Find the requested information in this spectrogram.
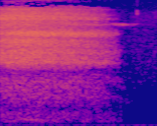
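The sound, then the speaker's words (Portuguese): A deep breath drawn in to begin a guided meditation: a soft, steady, airy hiss that holds for about a second, then tapers off into near silence. “as três respirações profundas para iniciar a meditação. Então, inspira.”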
